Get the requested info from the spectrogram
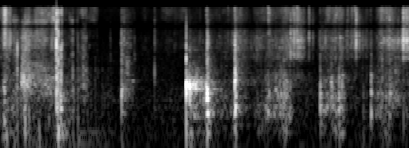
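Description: Handling noise as a camera is set down on a kitchen counter and things are moved beside it: a run of clicks, knocks and rustling scrapes, the loudest about two seconds in.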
